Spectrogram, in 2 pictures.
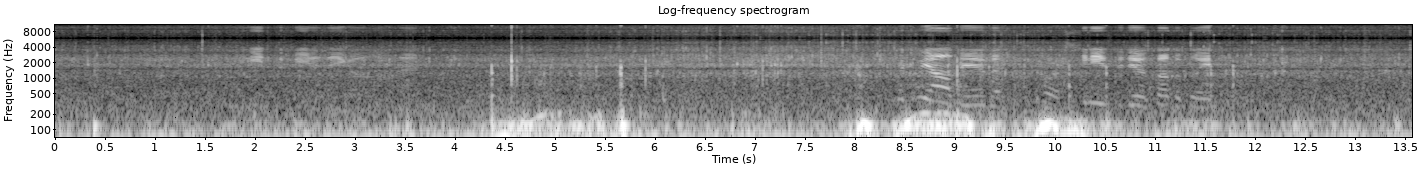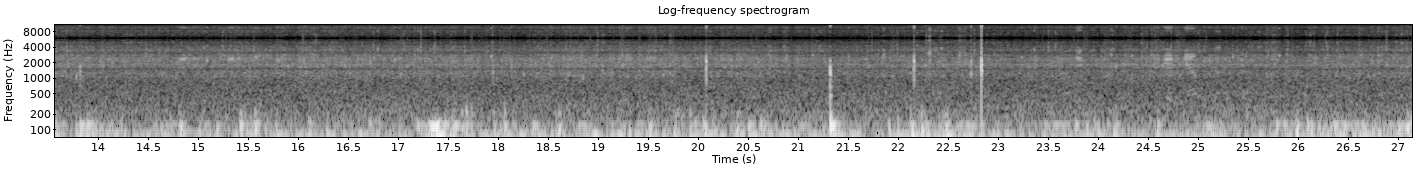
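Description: A river flows and splashes close by.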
